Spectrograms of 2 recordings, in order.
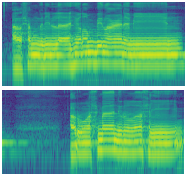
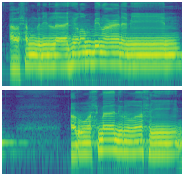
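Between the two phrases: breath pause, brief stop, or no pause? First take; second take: breath pause; breath pause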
